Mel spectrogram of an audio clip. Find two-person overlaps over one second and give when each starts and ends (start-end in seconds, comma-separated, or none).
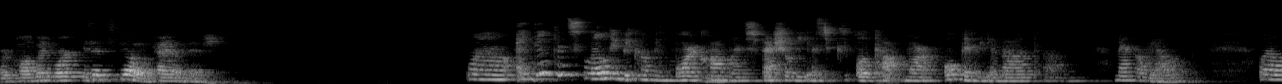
none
